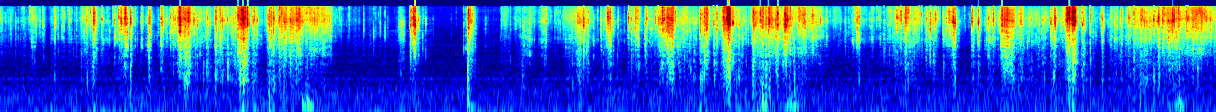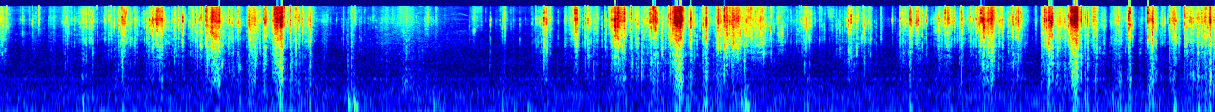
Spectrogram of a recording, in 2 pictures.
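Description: Foil trading-card pack wrappers crinkling and tearing as packs are ripped open by hand, with cards being handled in between. The sound comes in irregular bursts separated by quieter spells.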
